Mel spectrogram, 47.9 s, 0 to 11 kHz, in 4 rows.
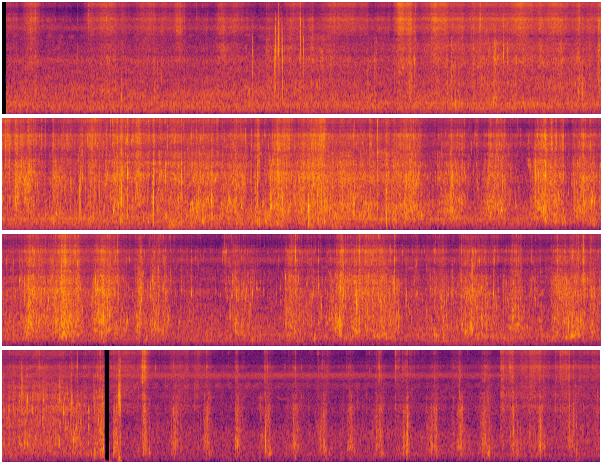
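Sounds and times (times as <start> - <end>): splashing: 8.8 - 38.0
river rushing: 11.4 - 27.8.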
